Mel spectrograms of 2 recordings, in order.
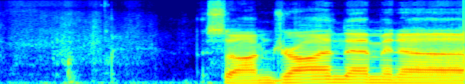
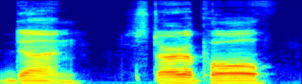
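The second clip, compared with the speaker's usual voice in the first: usual speaking voice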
